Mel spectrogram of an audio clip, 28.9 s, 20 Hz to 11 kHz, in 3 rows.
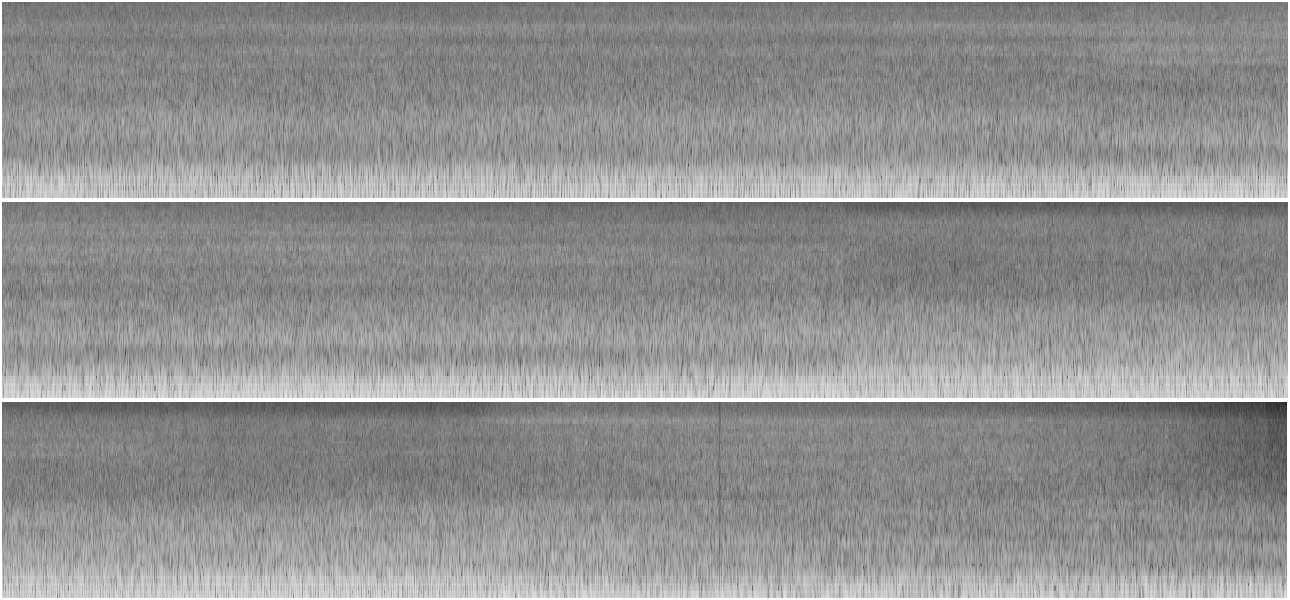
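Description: Wood-Mizer LT15 Wide portable bandsaw mill running steadily, its engine under load as the band blade cuts lengthwise through an ash log. The engine note shifts a few times, about 8, 16 and 23 seconds in.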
